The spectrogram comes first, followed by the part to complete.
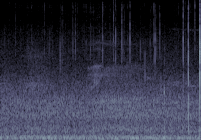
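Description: Small wood fire crackling with a few sharp pops, over a steady low rumble of light breeze on the microphone. A faint bird call comes around the middle.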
